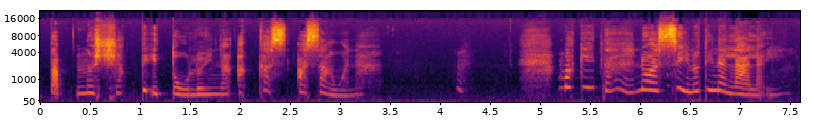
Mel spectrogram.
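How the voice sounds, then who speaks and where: A woman's voice: high-pitched, sing-song, a little slow, fairly bright tone, dry recording, exaggerated voice. A woman acting in a radio drama as a scheming young mistress, pouty and gloating.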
